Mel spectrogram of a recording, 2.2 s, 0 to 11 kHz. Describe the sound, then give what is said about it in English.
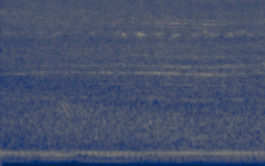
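An R7 route bus engine runs at idle, giving a steady low mechanical hum with a constant droning tone and a faint higher whine, unchanging throughout with no voices. “Is that the bus? It's not our bus, is it? An R7.”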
